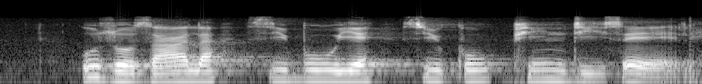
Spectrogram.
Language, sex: Zulu, male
